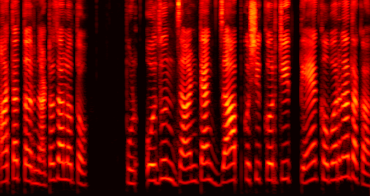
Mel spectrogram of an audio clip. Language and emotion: Goan Konkani, disgusted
